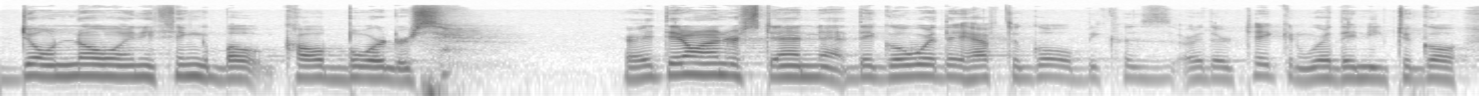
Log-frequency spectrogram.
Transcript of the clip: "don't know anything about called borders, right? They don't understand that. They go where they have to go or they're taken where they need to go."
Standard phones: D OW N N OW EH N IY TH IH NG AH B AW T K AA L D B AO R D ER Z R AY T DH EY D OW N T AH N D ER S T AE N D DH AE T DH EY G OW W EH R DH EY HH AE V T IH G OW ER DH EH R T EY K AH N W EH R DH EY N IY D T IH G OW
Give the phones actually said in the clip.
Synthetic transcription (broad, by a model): D OW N N OW EH N IY TH IH NG AH B AW T K AA L D B AO R D ER Z R AY T DH EY D OW N T AH N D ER S T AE N DH AE T DH EY G OW W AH R DH EY HH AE F T IH G OW ER DH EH R T EY K AH N W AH R DH EY N IY D T IH G OW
